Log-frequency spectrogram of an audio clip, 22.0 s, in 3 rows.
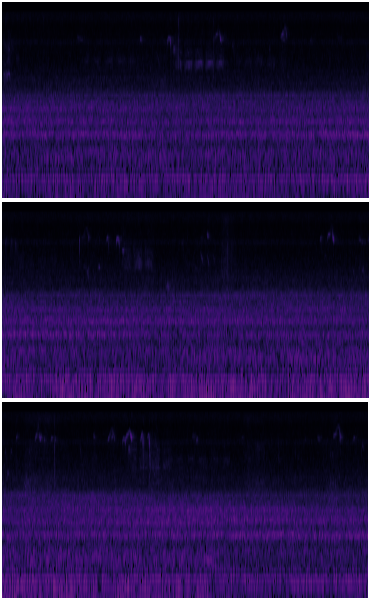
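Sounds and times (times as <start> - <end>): faint high bird chirps: 0.0 - 0.4
steady low rumble: 0.0 - 22.0.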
